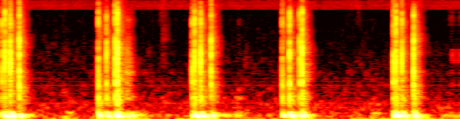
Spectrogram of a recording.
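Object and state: Wooden canvas frame tapped with fingernails.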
